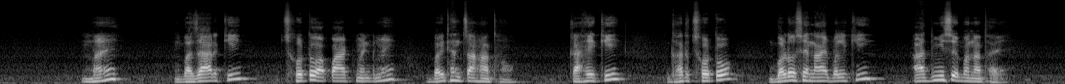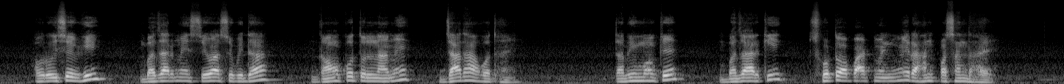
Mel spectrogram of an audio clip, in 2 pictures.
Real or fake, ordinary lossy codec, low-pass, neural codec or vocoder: fake; none; none; autoencoder, 48 kHz, 32 numbers a frame, DAC-VAE, trained on Japanese speech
